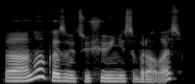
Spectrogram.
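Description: A woman's voice: deep voice, very animated, rapid-fire, no echo, studio quality. A woman voicing a cocky, teasing young male dragon in an audiobook, with a mocking, playful manner. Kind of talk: audiobook character voice.

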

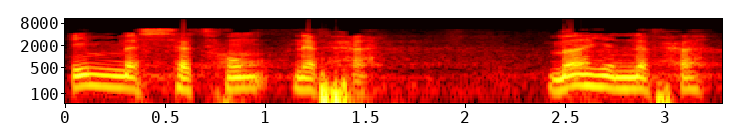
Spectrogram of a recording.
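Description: A man teaching a Quran commentary lesson, explaining step by step, repeating key phrases and slowing down to recite verses. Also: mid-range voice, fairly even intonation, creaky. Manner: explains step by step, repeats key phrases, asks and answers his own questions. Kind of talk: classroom commentary on a classical text. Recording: lo-fi recording in a long-reverb hall.

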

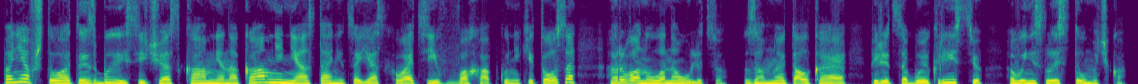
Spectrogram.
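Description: A woman narrating a comic first-person audiobook in a lively, dramatic manner. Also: mid-range voice, normal speed, no room sound, clean studio sound.

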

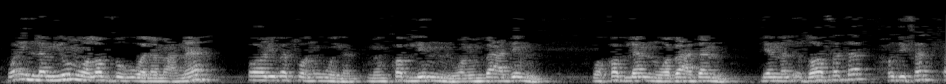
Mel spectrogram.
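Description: A man's voice: on the high side, mellow. A man teaching a classical grammar lesson, explaining step by step and quizzing his students. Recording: echoey room, voice far from mic.

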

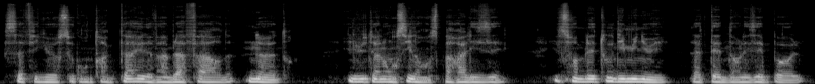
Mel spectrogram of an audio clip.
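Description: Low, husky male audiobook narrator. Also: steady tone, normal speed, dark tone. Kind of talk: scripted literary narration.

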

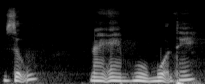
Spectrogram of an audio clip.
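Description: A woman's voice: fairly low pitch, slow pace, dark tone, breathy edge. Woman playing a stern young male boss. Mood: gentle.

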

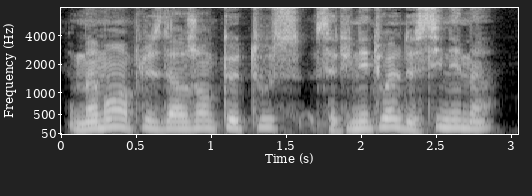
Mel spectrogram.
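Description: A small girl speaks in a thin, drilling, high-pitched voice, as a man puts her on. She sounds proud and self-important. An audiobook reading with a husky undertone. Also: fairly even intonation, fairly quick, warm tone. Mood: haughty. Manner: shrill, drilling little voice.

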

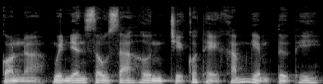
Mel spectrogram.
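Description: A man doing a calm, professional doctor. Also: low voice. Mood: grave, measured. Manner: brisk orders, measured condolences. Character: calm male hospital doctor, composed and professional.

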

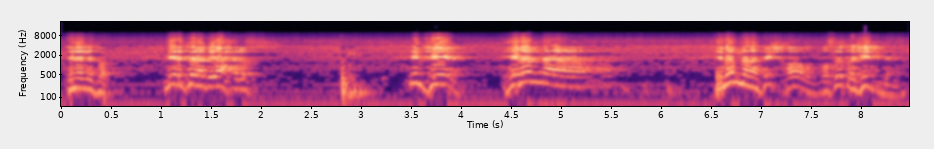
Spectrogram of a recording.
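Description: A man's voice: high voice, sing-song, moderate pace, pauses often, bright, forceful tone, reverberant, a little hiss or hum, poor audio. A man with an Egyptian accent giving a religious lesson as a preacher. He asks questions and fills in the answers himself, and he repeats words for emphasis. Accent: Egyptian Arabic.

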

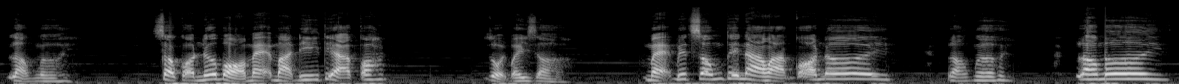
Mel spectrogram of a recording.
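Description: A man's voice: high voice, slow pace, long pauses, faint music behind, voice pushed up. A man voicing a grieving mother crying out for her lost son, her voice raised and breaking. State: crying, wailing.

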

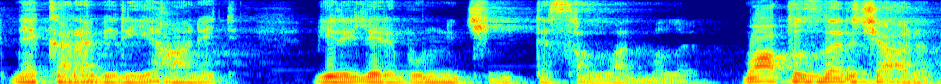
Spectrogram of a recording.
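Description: A man voicing a fretful old male chief advisor who bursts out in shrill, panicky cries. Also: normal speed, close to an everyday voice. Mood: alarmed. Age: older. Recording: dull audio with faint music.

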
